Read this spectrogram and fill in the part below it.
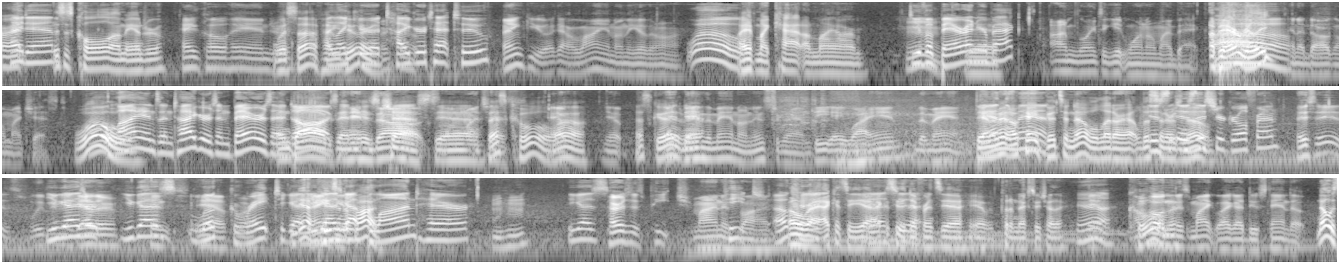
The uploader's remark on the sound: Recorded on Brand Blvd in Glendale, California.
